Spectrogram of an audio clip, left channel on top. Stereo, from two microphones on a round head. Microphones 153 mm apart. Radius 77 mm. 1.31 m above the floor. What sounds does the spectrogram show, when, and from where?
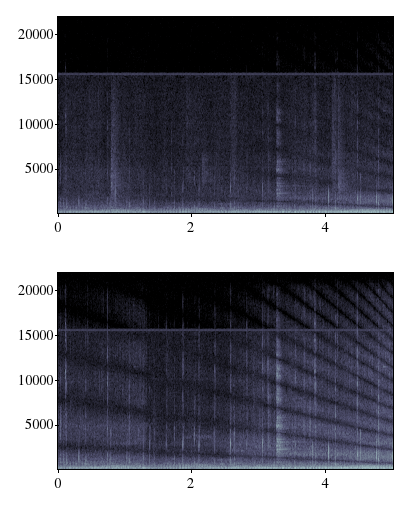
0.0 s a motorcycle: 70° right (ahead or behind); by 5.0 s 80° right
